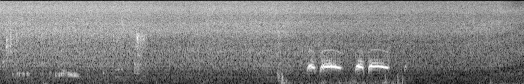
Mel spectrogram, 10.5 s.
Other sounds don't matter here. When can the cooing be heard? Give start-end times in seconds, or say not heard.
0.1-3.0, 5.5-8.2.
